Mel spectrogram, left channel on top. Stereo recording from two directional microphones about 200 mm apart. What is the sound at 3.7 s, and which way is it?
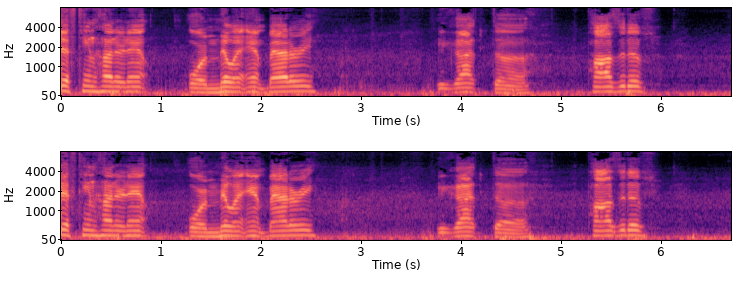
Speech, 20° left (ahead or behind).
